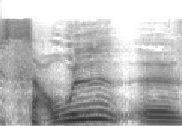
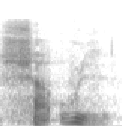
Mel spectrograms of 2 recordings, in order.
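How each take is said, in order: First: The name begins with a plain s sound. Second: The name begins with an sh sound. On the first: This is the usual local way of saying the name. The speaker calls it wrong. "wie wir das so schön aussprechen" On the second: This is the original Hebrew way of saying the name. The speaker calls it right. "hebräisch müsste man sagen Shaul"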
